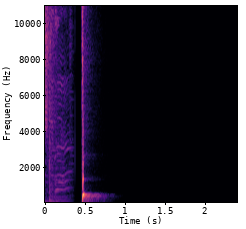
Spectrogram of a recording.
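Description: A pop song fades out, then a single short pop about half a second in rings briefly and stops, leaving dead silence.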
